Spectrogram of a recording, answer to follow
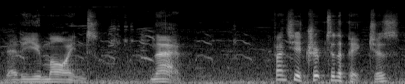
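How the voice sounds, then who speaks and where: Radio play: cheeky, cocksure older male rascal male actor, mid-pitched, dry teasing delivery. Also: very animated, measured pace, a bit bright, slight background noise. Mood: cocky, mischievous. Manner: wry, teasing, feigned innocence. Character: mischievous, cocky older male care-home resident in a wheelchair. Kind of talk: amateur radio play acting.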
